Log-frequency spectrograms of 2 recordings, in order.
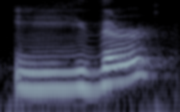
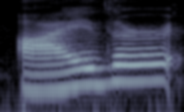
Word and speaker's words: either: Most people in North America say either and neither, but some people say either and neither, which is the more British pronunciation.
